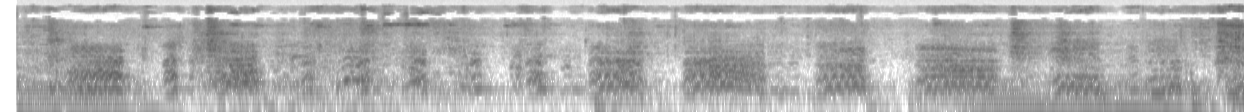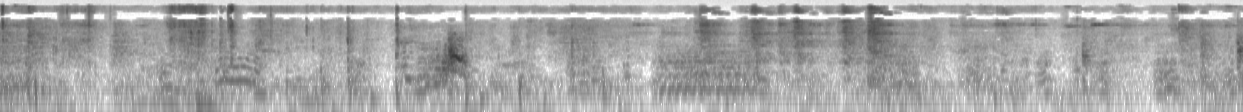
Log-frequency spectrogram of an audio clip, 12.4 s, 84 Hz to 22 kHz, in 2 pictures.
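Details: Alpine Dachsbracke puppies, born 30 March 2021 in a kennel, make low grumbling growls and short whines amid steady rustling.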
